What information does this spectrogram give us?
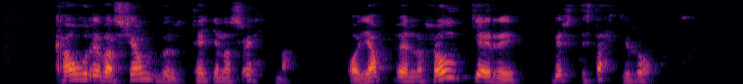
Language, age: Icelandic, 50-59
